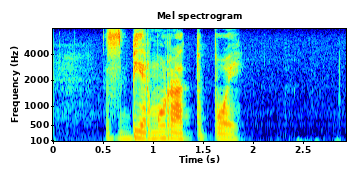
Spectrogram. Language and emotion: Russian, angry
